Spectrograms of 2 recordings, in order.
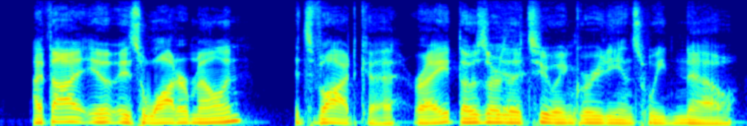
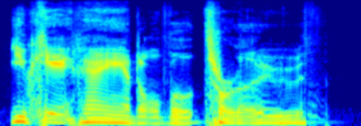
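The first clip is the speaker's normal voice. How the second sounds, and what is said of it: Imitates another person's voice. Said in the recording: “his fucking Jack Nicholson impression ... That's my Jack Nicholson.”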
